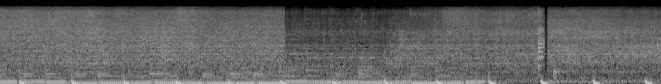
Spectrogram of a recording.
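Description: Garlic and chillies sizzling in hot oil in a wok as they are stirred with a wooden spatula; the sizzle falls away about three seconds in and comes back about a second later as fried long beans and eggplant go into the pan. Background music with a steady beat and bass line plays under it.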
